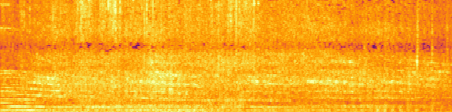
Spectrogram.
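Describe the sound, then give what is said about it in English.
A black train with passengers roars past as it emerges from a narrow tunnel, a loud, steady rumble of rushing wheels with faint metallic squealing tones riding over it for the whole stretch, no voices. “A Vanta Black train instantly emerged from the tunnel.”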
